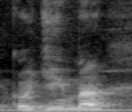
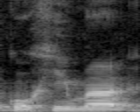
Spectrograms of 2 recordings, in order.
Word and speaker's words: Kojima: juego de kojima y disculpen por haber dicho cojímar en todo el vídeo es colima yo sé la pronunciación correcta lo más cercano y japoneses kojima no con no kojima es kojima creo que es kojima pero bueno yo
